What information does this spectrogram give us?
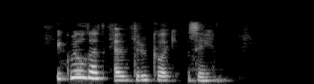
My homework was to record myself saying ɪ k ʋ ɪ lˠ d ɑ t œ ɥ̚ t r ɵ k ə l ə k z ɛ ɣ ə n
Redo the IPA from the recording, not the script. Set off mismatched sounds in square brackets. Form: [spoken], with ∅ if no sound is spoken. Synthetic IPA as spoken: ɪ k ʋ ɪ lˠ d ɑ t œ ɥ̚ [d] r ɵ k ə l ə k z ɛ ɣ ə n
